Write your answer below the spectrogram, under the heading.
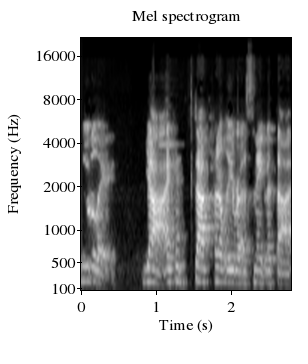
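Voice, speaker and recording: This woman has an American accent. Her pitch sits fairly high. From California. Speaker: business coach. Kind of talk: casual chat.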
